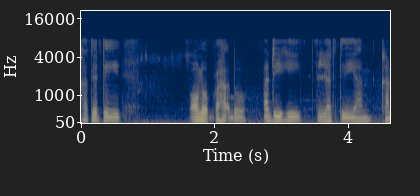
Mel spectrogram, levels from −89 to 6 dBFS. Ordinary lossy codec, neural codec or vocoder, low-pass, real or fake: none; codec, 16 kHz, 1 kbps, X-Codec, HuBERT features, trained on balanced general audio; none; fake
